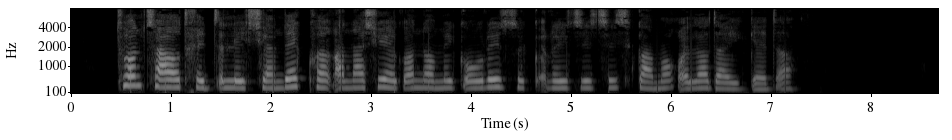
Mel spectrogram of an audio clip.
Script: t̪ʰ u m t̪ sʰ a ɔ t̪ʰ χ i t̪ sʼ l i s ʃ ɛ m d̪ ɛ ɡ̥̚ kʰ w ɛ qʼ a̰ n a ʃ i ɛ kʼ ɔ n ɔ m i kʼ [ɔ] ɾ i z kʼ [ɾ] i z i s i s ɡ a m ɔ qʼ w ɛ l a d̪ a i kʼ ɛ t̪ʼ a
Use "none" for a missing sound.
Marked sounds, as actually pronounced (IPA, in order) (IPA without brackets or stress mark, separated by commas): u, ɾ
